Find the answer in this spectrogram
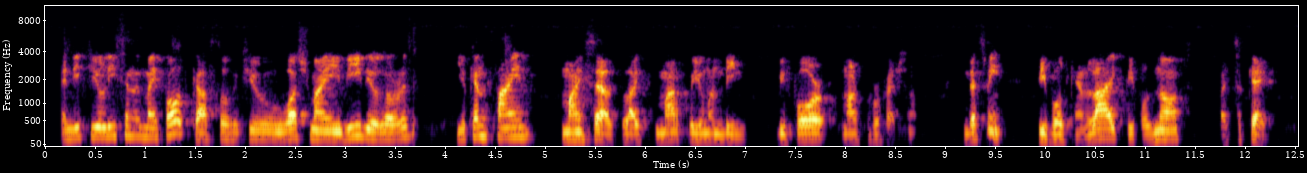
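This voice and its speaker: In an Italian accent, a man talks at a moderate pace with a fairly high pitch and ordinary pitch variation. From Italy. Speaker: marketing consultant and podcaster. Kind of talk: panel discussion. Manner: halting.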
